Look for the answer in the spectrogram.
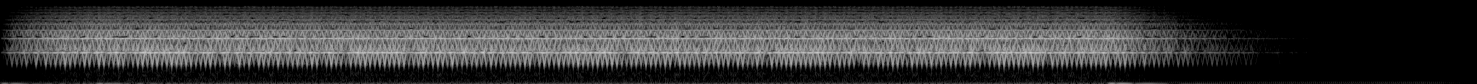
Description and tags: Space Pad - G#5
This is a sample from my Q Rack hardware synth. It is part of the "Q multi 012: Spacepad" sample pack. The sound is on the key in the name of the file. A space pad suitable for outer space work or other ambient locations.
electronic, space, waldorf, synth, space-pad, ambient, multi-sample, pad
